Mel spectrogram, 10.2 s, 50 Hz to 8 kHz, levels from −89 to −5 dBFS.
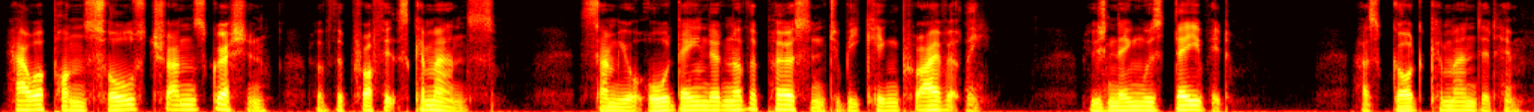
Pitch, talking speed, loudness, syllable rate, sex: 105 Hz, 140 wpm, -20 LUFS, 5.4 syllables/s, male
